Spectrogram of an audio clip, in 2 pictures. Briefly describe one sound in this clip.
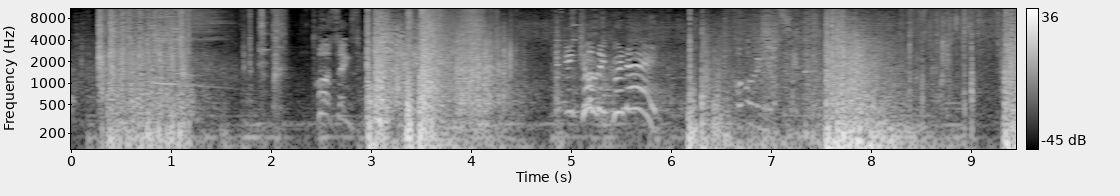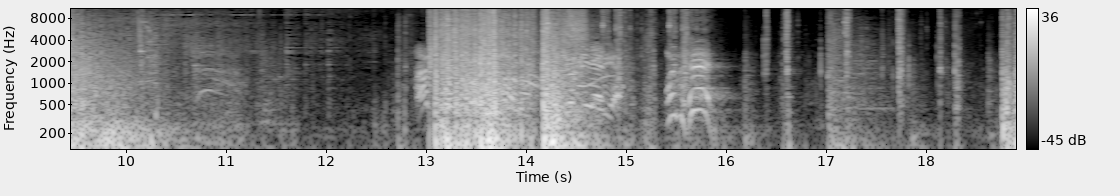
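A rifle fires in loud, rapid bursts.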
